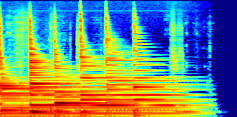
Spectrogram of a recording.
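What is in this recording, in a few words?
arpeggio guitar, Flamenco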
